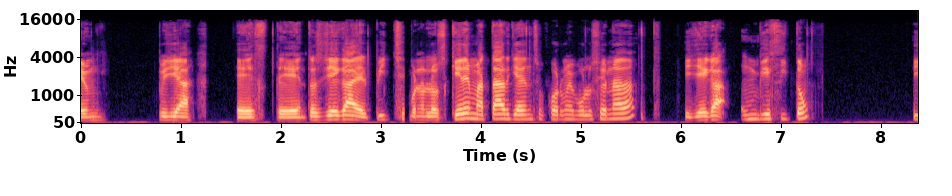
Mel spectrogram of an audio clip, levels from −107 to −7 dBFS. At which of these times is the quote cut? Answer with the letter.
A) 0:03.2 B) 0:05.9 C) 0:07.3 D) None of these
A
